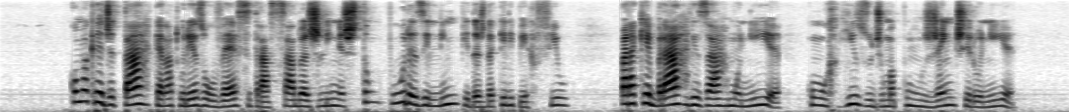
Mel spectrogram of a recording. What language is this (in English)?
Portuguese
